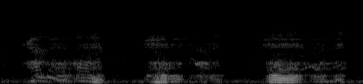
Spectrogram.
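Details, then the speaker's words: Three noisy breaths, each with a musical whistling, rough snore-like wheeze, demonstrating the noisy breathing with breathlessness heard in asthma. "Jadi napasnya itu terdengar dengkur tapi tidak seperti dengkur. Dia bernapas tapi terasa sesak kali, seperti itu."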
